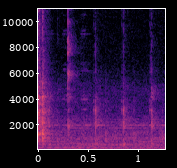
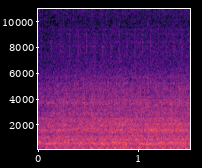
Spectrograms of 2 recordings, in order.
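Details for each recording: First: Honda Ruckus at key-on, after carb jet cleaning, repeated key cycles: crisp even ticks about three to four per second over a faint hum; fuel pump priming normally. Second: Honda Ruckus scooter after its stock carburetor was cleaned in an ultrasonic cleaner and fuel was primed by cycling the key: fast rhythmic cranking with brief catches that die before it runs; hard start.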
